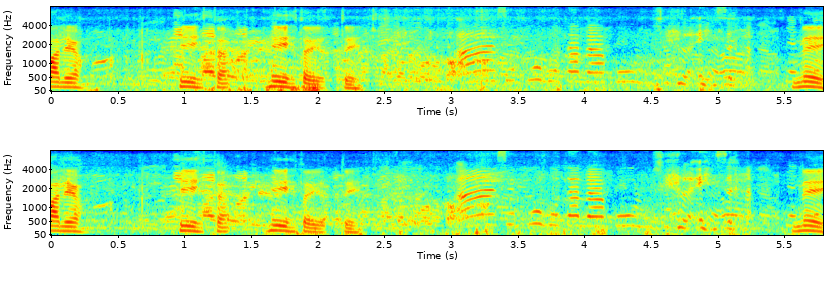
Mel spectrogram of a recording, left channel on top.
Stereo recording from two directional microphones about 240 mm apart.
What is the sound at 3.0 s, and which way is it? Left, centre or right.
Vehicle, right.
